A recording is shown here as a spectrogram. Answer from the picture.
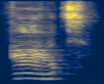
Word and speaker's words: ağaç: Por decirlo así, si tenemos la palabra, entonces, ağaç, ¿cierto? Ağaç, que significa árbol en español, es como si tuviéramos aquí tres A's. Bueno, ağaç, ese es ağaç, sería la pronunciación.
